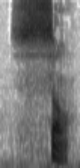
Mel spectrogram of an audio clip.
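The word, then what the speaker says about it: cent: Remember, final T not pronounced. 100.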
